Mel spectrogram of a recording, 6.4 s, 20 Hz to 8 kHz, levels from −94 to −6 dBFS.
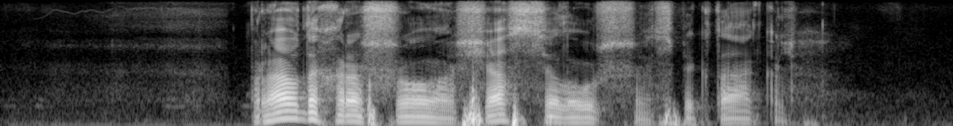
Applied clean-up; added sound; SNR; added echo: none; none; none; none.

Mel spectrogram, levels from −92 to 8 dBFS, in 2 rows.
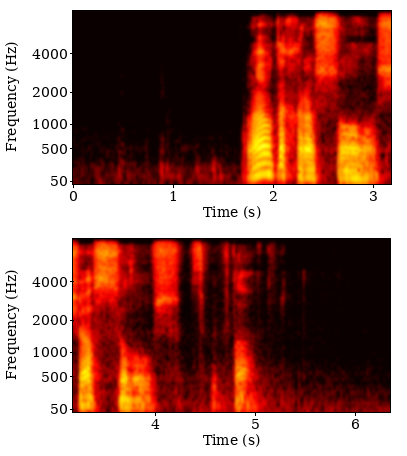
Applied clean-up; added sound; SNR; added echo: neural mask model DeepFilterNet 3.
